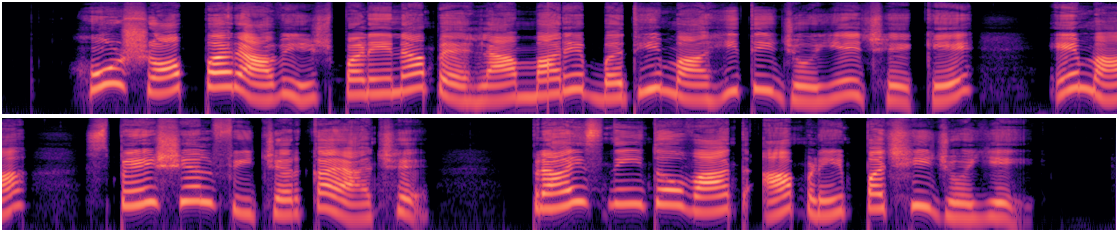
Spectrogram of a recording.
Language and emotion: Gujarati, neutral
